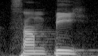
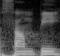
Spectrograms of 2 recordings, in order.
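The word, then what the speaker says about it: 賛否: Phủ bình thường đọc là hi, thế nhưng mà bởi vì đằng trước tán là có chữ âm ưng, do vậy là nó sẽ biến thành thành gì nhỉ? Thành p, đọc là sam pi, tán phủ nghĩa là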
